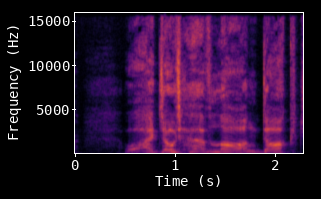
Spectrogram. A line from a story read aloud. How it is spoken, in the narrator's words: Joker wheezes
